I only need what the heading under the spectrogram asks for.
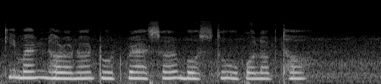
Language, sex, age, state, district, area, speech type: Assamese, female, 30-45, Assam, Golaghat, urban, read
